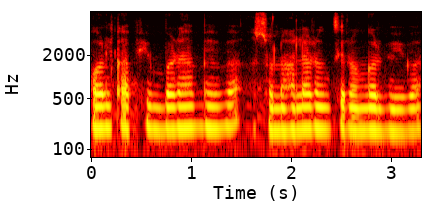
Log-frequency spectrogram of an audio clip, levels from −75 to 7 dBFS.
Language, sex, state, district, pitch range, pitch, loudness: Bhojpuri, female, Uttar Pradesh, Deoria, 185-195 Hz, 195 Hz, -17 LUFS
